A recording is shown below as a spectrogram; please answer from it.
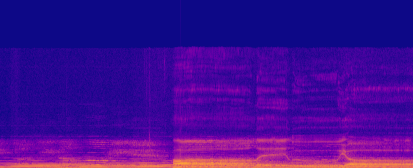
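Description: A church organ holds sustained chords under a hymn sung by a voice with wide vibrato. The singing swells louder about three and a half seconds in.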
